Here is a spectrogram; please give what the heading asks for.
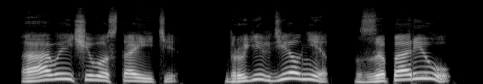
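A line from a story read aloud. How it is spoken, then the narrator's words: Man roaring. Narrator (Russian): взревел мужчина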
